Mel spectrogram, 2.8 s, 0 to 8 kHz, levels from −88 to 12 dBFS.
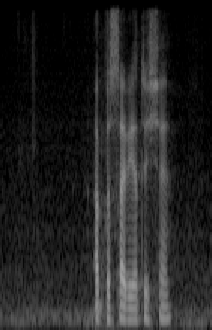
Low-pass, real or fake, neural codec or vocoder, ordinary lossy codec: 7.2 kHz; fake; codec, 16 kHz, 0.8 kbps, ZipCodec; none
